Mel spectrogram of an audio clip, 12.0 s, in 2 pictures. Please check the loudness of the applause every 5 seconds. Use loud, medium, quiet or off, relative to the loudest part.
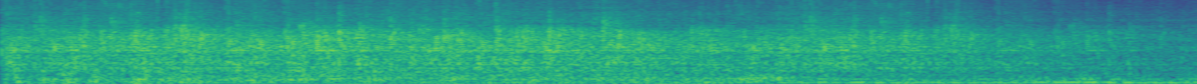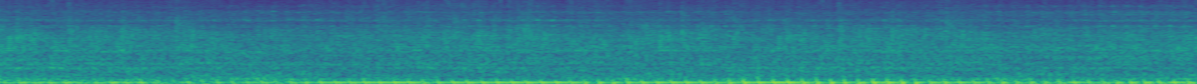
loud, quiet, quiet.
